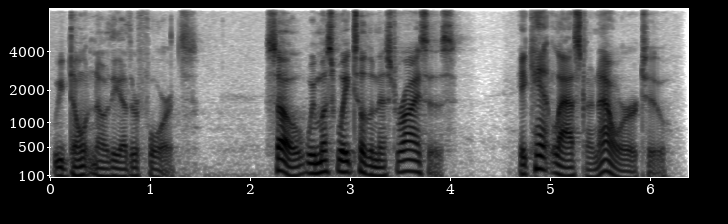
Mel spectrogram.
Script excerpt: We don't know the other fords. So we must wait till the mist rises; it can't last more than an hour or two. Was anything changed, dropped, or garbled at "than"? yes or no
yes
